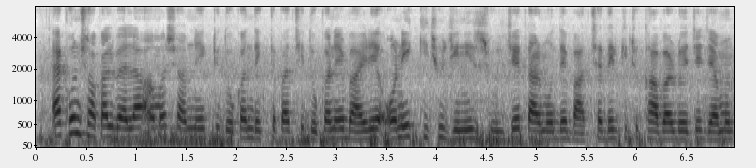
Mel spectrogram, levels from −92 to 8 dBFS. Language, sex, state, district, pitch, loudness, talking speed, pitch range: Bengali, female, Bihar, Katihar, 195 Hz, -14 LUFS, 190 wpm, 185-205 Hz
